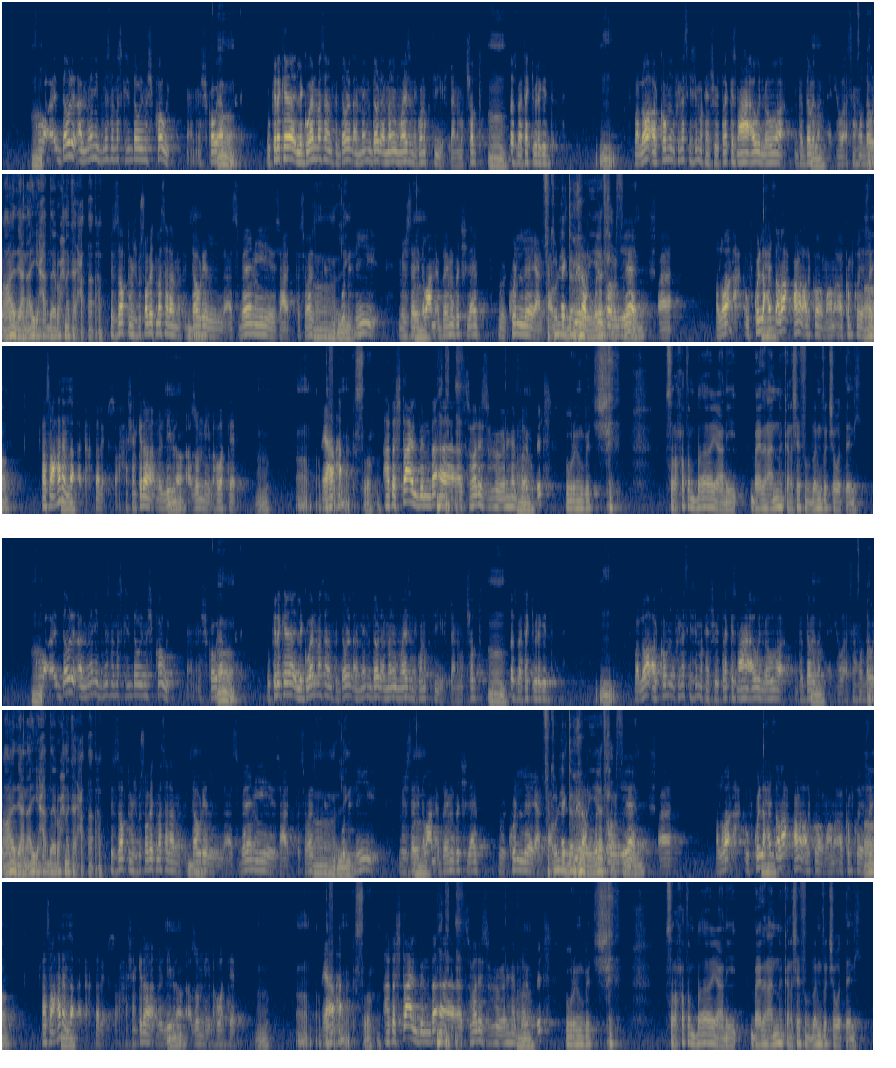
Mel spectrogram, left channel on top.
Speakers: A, in the centre; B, on the left (about 55°).
A: اه
B: هو الدوري الالماني بالنسبه لناس كتير دوري مش قوي يعني مش قوي
A: اه
B: وكده كده الاجوان مثلا في الدوري الالماني الدوري الالماني مميز ان اجوانه كتير يعني ماتشات
A: اه
B: باتات كبيره جدا
A: مم.
B: فاللي هو ارقامه في ناس كتير ما كانش بيتركز معاها قوي اللي هو ده الدوري
A: اه
B: الالماني هو اصلا هو الدوري
A: آه. عادي
B: كده
A: يعني اي حد هيروح هناك هيحققها
B: بالظبط مش بصعوبه مثلا الدوري
A: مم.
B: الاسباني ساعه سواريز
A: اه
B: ما كان
A: لينج
B: موجود فيه مش زي
A: اه
B: طبعا ابراهيموفيتش لعب في كل يعني
A: في
B: في
A: كل
B: انديه
A: الدوريات
B: كبيره وفي كل الدوريات
A: حرفيا <laughs>
B: ف- الله <laughs> وفي كل
A: اه
B: حته راح عمل ارقام وعمل ارقام قياسيه
A: اه
B: فصراحة لا
A: مم.
B: تختلف صح عشان كده ليفا
A: مم.
B: أظن يبقى هو التالت
A: اه اه اتفق
B: يعني ه-
A: معاك الصراحة
B: هتشتعل بين بقى
A: <clears throat>
B: سواريز وابراهيموفيتش
A: اه ابراهيموفيتش <laughs> صراحة بقى يعني بعيدا عنك انا شايف ابراهيموفيتش هو التاني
